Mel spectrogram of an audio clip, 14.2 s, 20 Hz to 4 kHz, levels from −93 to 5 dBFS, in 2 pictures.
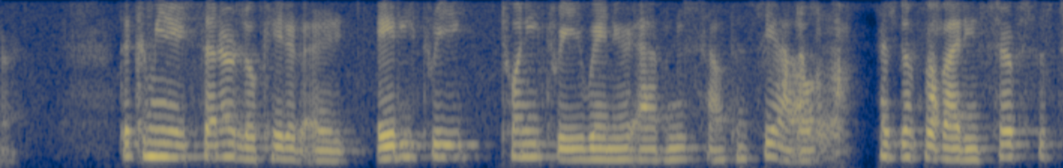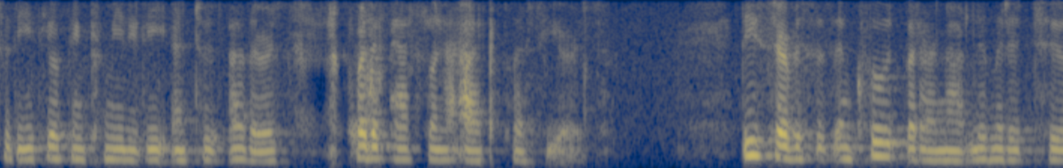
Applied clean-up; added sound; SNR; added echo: neural mask model Resemble Enhance denoiser.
